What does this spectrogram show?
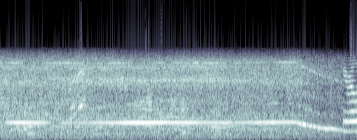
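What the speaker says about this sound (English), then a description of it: "now he's dancing with the vacuum cleaner" A household vacuum cleaner runs steadily up close, a constant motor whine with a brief pitch drop near the end as it is pushed around by a seven-year-old.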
